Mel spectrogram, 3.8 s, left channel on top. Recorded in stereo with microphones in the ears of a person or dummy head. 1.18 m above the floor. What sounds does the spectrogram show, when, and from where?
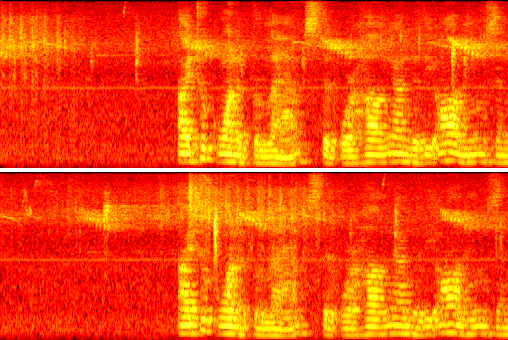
1.3 s a man speaking: 80° left, 2 m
